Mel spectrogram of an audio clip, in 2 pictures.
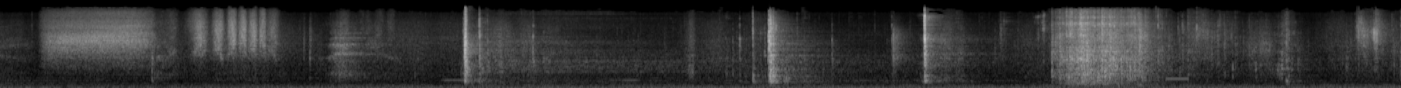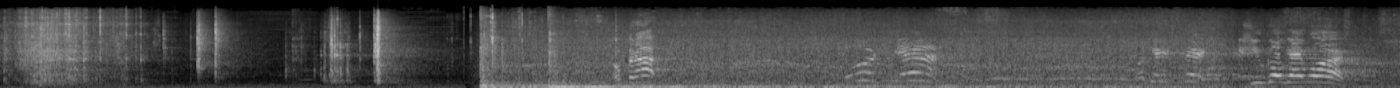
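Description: Handling sounds: small clicks, knocks and paper-like rustles, with quiet between them. About two-thirds through, a sudden cut to loud blizzard wind with a low rumble.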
